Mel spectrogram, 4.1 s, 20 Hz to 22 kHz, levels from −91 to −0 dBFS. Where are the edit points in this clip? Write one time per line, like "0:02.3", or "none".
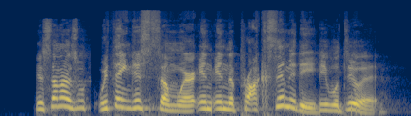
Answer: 0:00.9
0:01.5
0:02.1
0:03.2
